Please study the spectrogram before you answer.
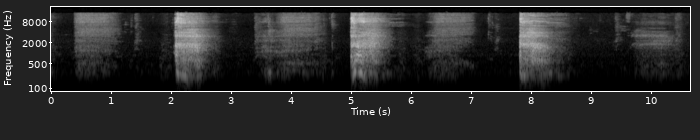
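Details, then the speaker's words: Three cycles of a long, deep, noisy in-breath followed by one hard, forceful cough: a demonstration of deliberate cough CPR, advised for a suspected heart attack with chest pressure spreading to the left arm and breathlessness. "maka usah Pertama kita yang bisa kita lakukan adalah melakukan Tarik nafas se maksimal mungkin kemudian baik melakukan batuk sekeras mungkin Contohnya seperti ini"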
